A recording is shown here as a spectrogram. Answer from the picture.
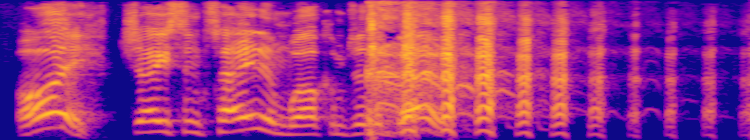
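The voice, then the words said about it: Bad put-on Australian accent. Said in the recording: “my terrible Australian accent”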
